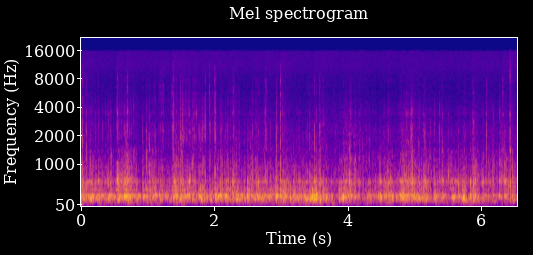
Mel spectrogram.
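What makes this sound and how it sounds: Bristled pink silicone glove fingers rub and scratch the gem-covered bowl of an upside-down, hollow, empty rhinestone-covered glass wine glass. A dense, continuous stream of fine scratchy clicks and rustles sits mostly in the low-mid range around 200 Hz, with brief brighter ticks scattered throughout.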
